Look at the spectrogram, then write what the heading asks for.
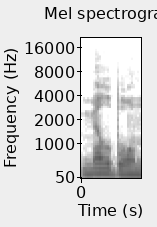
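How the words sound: It is said with an American pronunciation. The speaker calls it wrong. "please do not pronounce it Melbourne like some Yank"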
